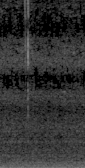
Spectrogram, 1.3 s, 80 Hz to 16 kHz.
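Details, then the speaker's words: 2003 Ford Ranger 3.0L with hard start/stalling, P0172/P0174, fuel pressure about 40 psi against 55–65 spec (returnless), fuel pump blamed: steady even idle, no misses or surging; sounds healthy. "But it sounded really good cranking, and it sounds healthy running, as you guys can hear."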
